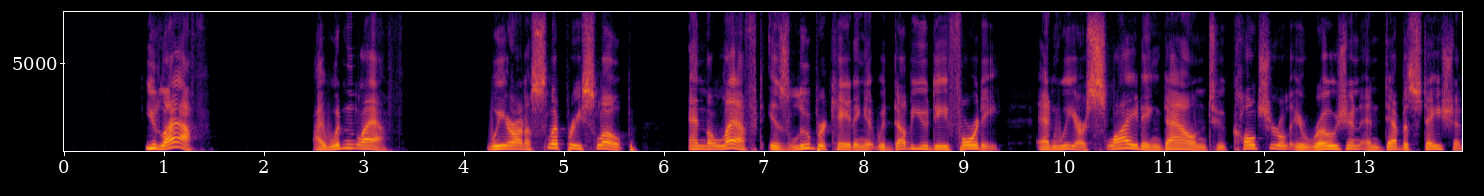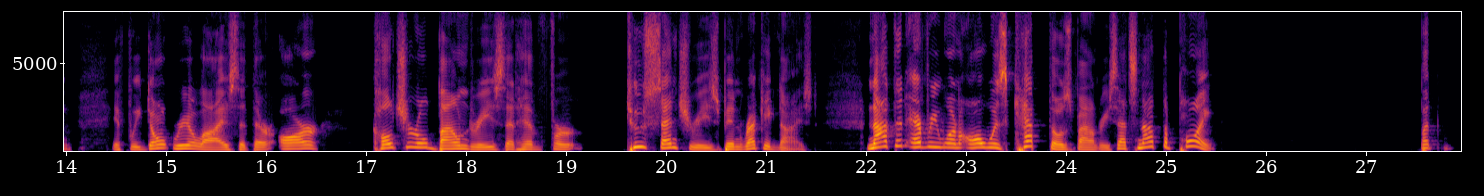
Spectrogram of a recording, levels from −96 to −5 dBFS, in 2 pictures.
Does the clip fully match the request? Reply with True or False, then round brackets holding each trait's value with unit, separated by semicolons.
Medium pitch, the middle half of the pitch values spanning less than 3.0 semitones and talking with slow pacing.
False (165 Hz; 5.5 semitones; 125 wpm)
